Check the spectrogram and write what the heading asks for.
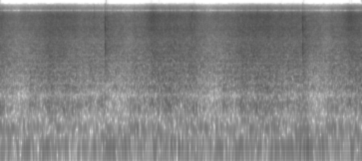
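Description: Large fabric boat cover rustling and swishing as it is dragged back over a boat's hull and windshield, swelling and fading in repeated pulls about once a second.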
